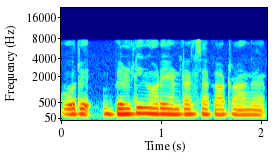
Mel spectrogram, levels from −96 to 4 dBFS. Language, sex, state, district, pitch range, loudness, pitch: Tamil, male, Tamil Nadu, Nilgiris, 140-155 Hz, -15 LUFS, 150 Hz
